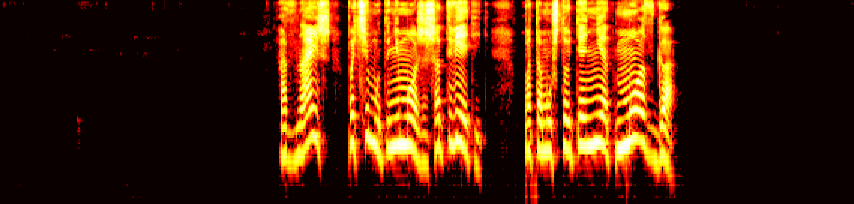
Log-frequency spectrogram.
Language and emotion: Russian, angry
